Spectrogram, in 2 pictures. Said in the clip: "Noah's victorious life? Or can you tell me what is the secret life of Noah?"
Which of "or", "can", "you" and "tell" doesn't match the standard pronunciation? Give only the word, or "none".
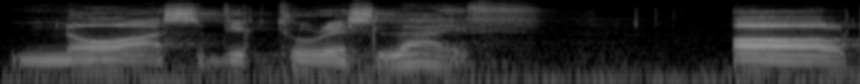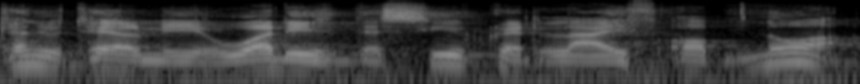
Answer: or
